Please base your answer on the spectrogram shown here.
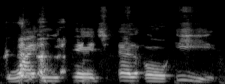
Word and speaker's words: Yehloe: Yehloe.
